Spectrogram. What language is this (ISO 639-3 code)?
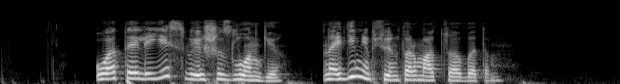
rus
